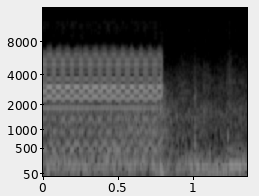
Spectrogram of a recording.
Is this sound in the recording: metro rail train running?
no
